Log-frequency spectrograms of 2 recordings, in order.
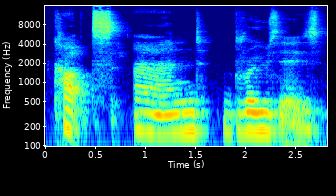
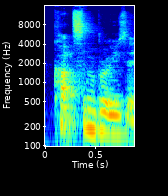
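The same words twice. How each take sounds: First: The words are said separately, not linked. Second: The words are run together like one word. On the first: The speaker calls it wrong. "Make sure you don't say" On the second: The speaker calls it right. "Like one word"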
